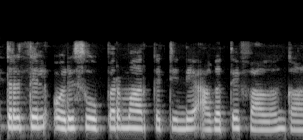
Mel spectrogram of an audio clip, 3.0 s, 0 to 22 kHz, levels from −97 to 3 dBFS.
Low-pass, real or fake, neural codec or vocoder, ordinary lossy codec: 7.2 kHz; real; none; none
